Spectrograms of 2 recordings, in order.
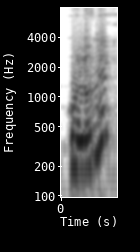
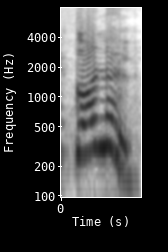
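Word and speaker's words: colonel: ओ एन ई एल अब अगर ये पेपर प लिखा होगा तो आप कैसे पढ़ोगे कोलोनल नहीं इसका प्रोनंसिएशन है कर्नल तो इसमें स्पेलिंग में तो आर है ही नहीं लेकिन बोलते वक्त हम आर यूज करते हैं तो कुछ चीज ऐसी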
